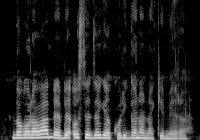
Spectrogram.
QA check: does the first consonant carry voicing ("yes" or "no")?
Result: yes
